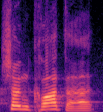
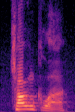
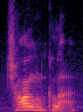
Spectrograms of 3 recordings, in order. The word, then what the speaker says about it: chancla: Not chancleta, chancla. I'm not saying chancleta, I'm saying chancla.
